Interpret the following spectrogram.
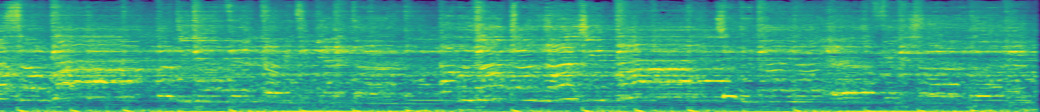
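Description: K-pop song performed live in an arena through the loudspeakers: sung vocals over a heavy, steady bass beat, as heard from the audience.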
